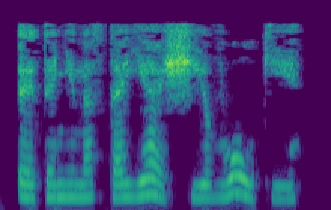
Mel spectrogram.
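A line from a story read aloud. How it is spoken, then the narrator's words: Forced out with effort. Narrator (Russian): наконец выдавил из себя Ролар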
